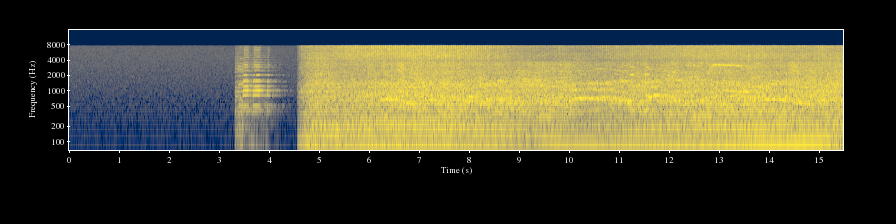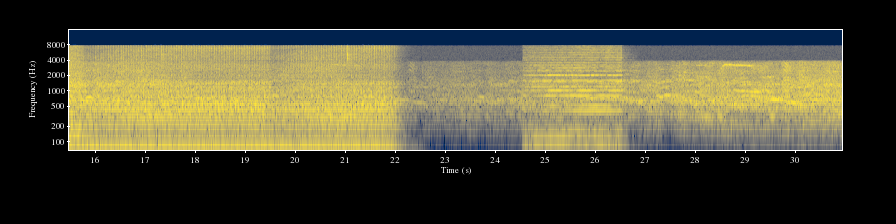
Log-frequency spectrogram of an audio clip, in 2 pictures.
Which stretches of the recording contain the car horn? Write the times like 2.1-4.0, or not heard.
3.3-4.0, 11.2-11.7, 24.5-26.6.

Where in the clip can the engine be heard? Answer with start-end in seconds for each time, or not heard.
4.5-22.1.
